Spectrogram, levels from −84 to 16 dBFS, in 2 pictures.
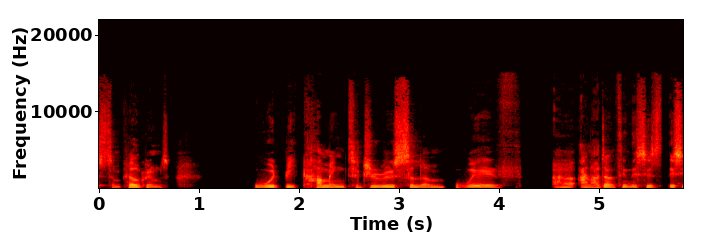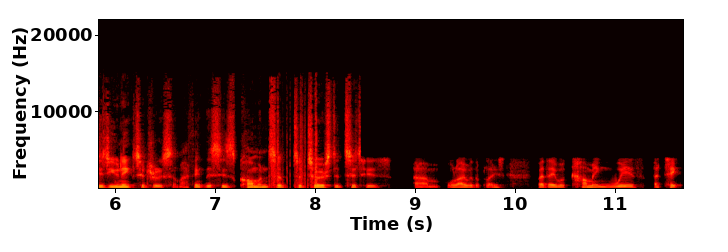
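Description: A speech clip with two problems. Right after "think this is common", from 7.56 to 8.02 s, there's a rough burst of loose connector crackle, a scratchy, irregular chatter where a worn or dirty contact is making and breaking, chopping the signal and popping on any DC present. Then at 8.45 s, with no gap at all, the sound goes dull and boxy through to the end. Nothing gets through above 3.9 kHz, the level drops by roughly 5 dB, and faint new background noise sits well under the speech. That's most likely the input switched to a poorer device, such as another mic or a headset's call profile.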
